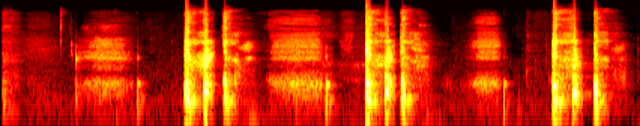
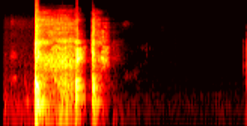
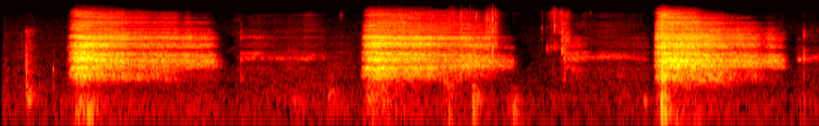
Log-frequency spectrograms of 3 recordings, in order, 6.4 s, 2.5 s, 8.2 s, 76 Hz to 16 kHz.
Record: {
  "three_cough_length": "6.4 s",
  "three_cough_amplitude": 32768,
  "three_cough_signal_mean_std_ratio": 0.29,
  "cough_length": "2.5 s",
  "cough_amplitude": 32768,
  "cough_signal_mean_std_ratio": 0.29,
  "exhalation_length": "8.2 s",
  "exhalation_amplitude": 13655,
  "exhalation_signal_mean_std_ratio": 0.54,
  "survey_phase": "beta (2021-08-13 to 2022-03-07)",
  "age": "18-44",
  "gender": "Male",
  "wearing_mask": "No",
  "symptom_cough_any": true,
  "symptom_runny_or_blocked_nose": true,
  "smoker_status": "Ex-smoker",
  "respiratory_condition_asthma": false,
  "respiratory_condition_other": false,
  "recruitment_source": "REACT",
  "submission_delay": "3 days",
  "covid_test_result": "Negative",
  "covid_test_method": "RT-qPCR",
  "influenza_a_test_result": "Unknown/Void",
  "influenza_b_test_result": "Unknown/Void"
}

